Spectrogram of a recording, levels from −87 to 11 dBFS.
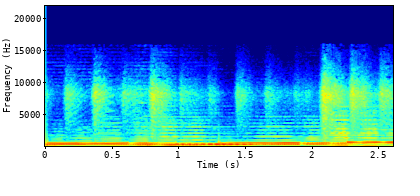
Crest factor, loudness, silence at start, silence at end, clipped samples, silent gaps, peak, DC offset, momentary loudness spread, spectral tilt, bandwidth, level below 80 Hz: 10 dB; -13 LUFS; 0 s; 0 s; under 0.1%; none; -2 dBFS; under 0.1%; 3 LU; -4 dB/octave; 13 kHz; -42 dBFS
